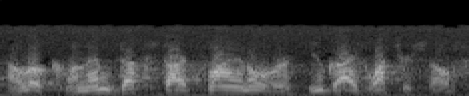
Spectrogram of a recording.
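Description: An actor playing a wisecracking, bragging amateur duck hunter with folksy bluster in an old radio comedy, on a noisy, muffled recording. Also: male voice, medium pitch, brisk, a bit bright, close to an everyday voice. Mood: excited, boastful. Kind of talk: 1940s radio comedy acting.

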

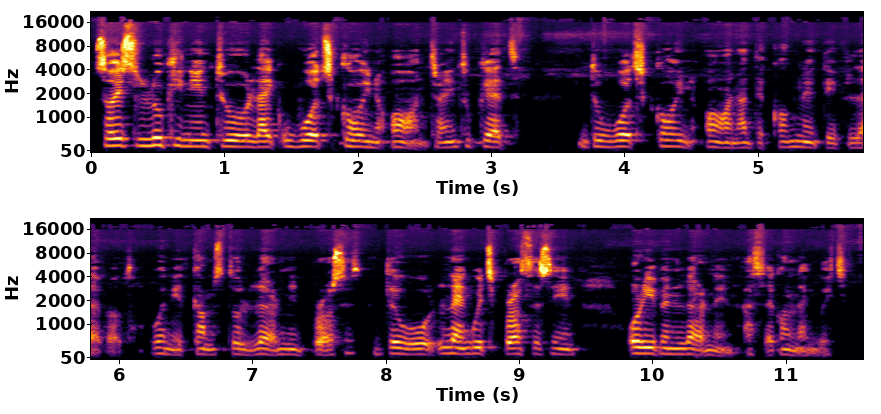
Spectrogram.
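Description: Woman guest with a Spanish accent; low-ish voice, thoughtful, self-correcting. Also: fairly even intonation, normal speed, warm tone, slightly rough. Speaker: guest researcher. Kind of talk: explanatory interview talk.

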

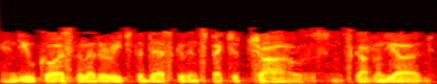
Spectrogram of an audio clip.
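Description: A man narrating an old-time radio mystery as host, measured and storytelling in his delivery. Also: a bass voice, fairly even intonation, creaky, slight background noise. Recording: tinny old radio broadcast.

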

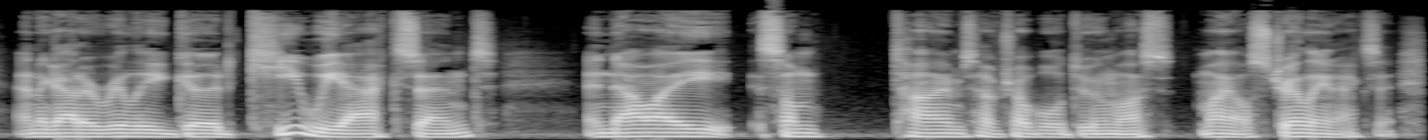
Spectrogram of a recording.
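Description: A man giving a rambling, deadpan and self-mocking running commentary from a parked car, recorded on his phone. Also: lowish voice, dry recording. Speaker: podcast host. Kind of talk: rambling off-the-cuff monologue. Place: parked car in a store parking lot.

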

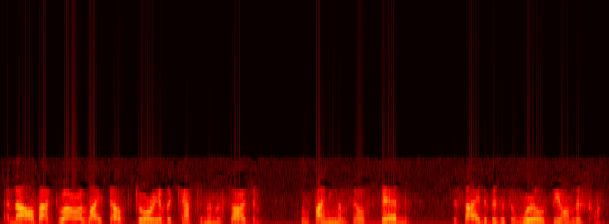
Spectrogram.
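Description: A man's voice: on the low side, expressive, moderate pace, husky. A man announcing and reading a commercial in a persuasive, emphatic 1940s radio style. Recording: tinny old radio broadcast.

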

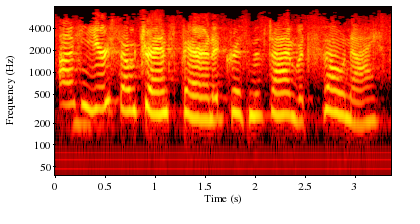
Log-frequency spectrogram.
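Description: A woman's voice: high-pitched, expressive, normal speed. A young American woman playing a teasing, affectionate niece in a 1940s radio comedy. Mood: fondly teasing. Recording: muffled, faintly noisy 1940s radio recording.

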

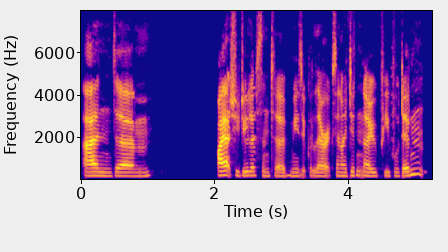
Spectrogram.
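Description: A woman's voice: on the low side, fairly even intonation, moderate pace, creaky, no room sound, clean studio sound. A woman hosting a podcast interview in a casual, chatty style.

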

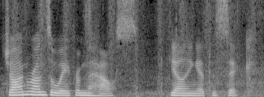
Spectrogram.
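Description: A woman's voice: medium pitch, steady tone, fairly quick, heavy background noise. A woman reading scripted present-tense narration for an audio drama.

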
